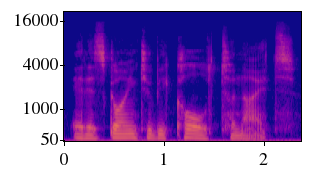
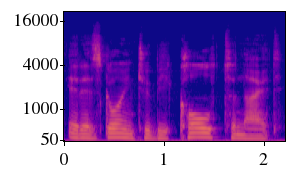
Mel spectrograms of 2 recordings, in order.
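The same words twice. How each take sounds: First: Said in the usual way. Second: Slow, careful example sentence; slow model reading. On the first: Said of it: "teacher repeats example". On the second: Shown as a demonstration. Teacher reading the prediction example, slow and clear. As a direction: read it clearly for the class. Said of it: "teacher models example slowly".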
